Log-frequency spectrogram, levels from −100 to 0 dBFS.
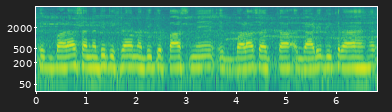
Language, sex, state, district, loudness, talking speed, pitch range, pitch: Hindi, male, Bihar, West Champaran, -13 LUFS, 165 wpm, 145-155 Hz, 150 Hz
